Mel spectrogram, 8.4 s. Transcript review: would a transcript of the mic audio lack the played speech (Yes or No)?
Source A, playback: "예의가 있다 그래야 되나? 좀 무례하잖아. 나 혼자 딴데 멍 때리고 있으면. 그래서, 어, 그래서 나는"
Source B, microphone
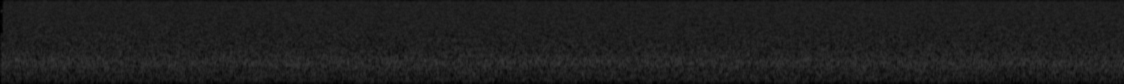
Yes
